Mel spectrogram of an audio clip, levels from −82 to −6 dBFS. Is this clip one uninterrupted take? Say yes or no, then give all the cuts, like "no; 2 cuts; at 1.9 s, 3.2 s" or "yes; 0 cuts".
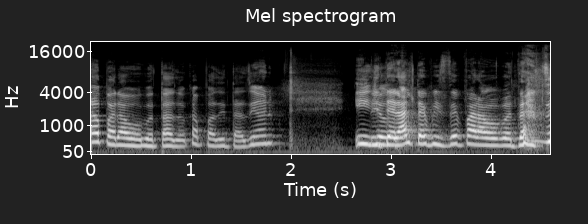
yes; 0 cuts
